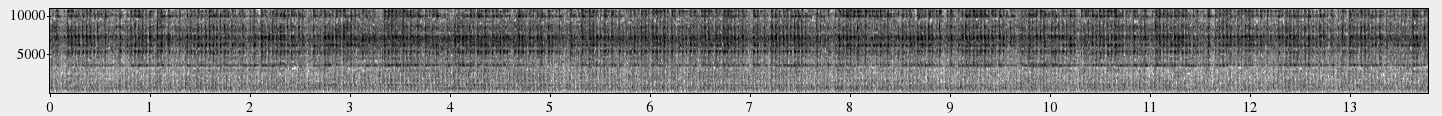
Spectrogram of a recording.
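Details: Renault Megane 1.5 dCi idling as electrical load rises (radio, rear window heater, blower): dry, uneven metallic rattle at the front accessory drive; belt and tensioner already replaced, owner suspects alternator or AC compressor.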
